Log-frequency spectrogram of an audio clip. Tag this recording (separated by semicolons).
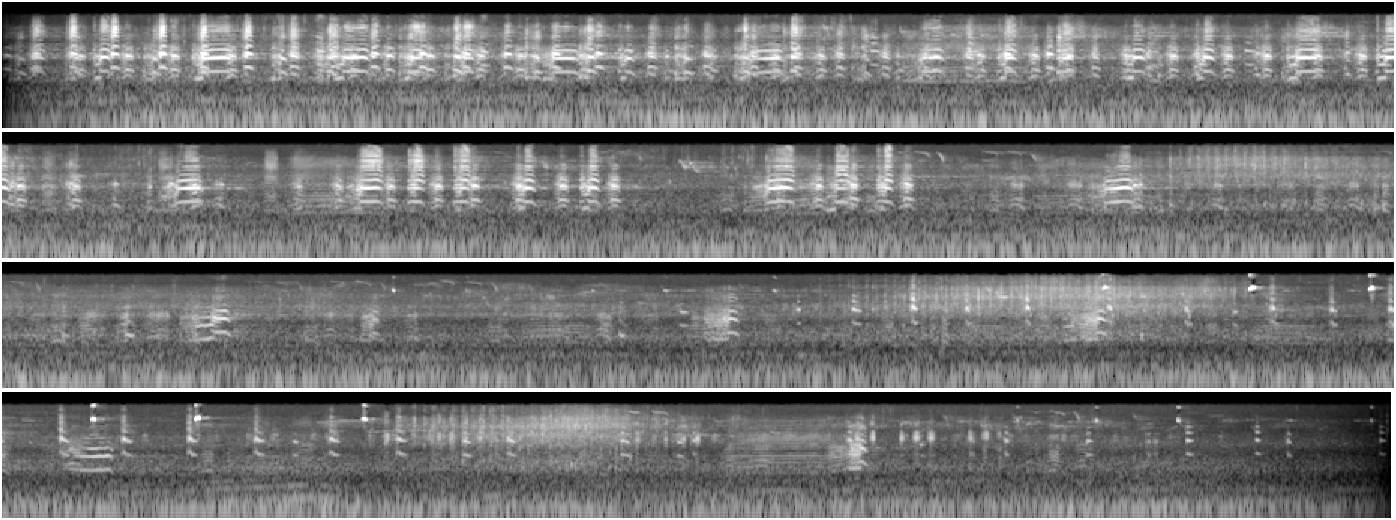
Branta-canadensis; Canada-Goose; geese; Goose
